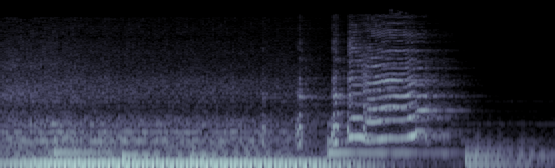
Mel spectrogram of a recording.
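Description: A chicken clucks loudly: a buzzy, drawn-out call that rises into a sharp, squawking burst near the end. No voices are heard.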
